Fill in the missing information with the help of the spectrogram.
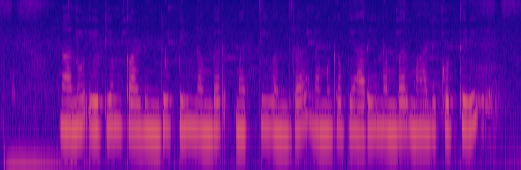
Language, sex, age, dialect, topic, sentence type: Kannada, female, 18-24, Northeastern, banking, question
